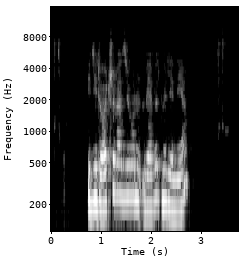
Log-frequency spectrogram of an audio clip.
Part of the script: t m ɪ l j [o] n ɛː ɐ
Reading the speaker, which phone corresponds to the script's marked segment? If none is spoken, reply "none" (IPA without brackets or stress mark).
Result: o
